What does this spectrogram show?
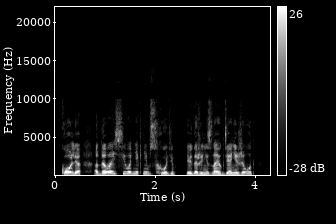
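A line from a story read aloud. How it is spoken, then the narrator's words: Forced lively. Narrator (Russian): она сказала подчеркнуто оживленным голосом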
